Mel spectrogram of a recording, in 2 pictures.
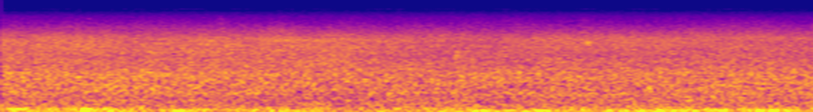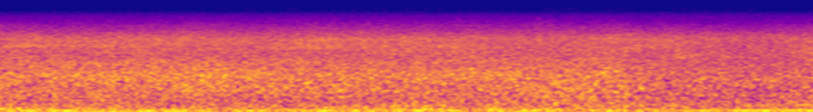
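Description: Steady, unchanging hiss with a faint low hum underneath.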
